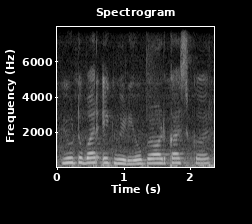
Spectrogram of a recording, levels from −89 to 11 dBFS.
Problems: constant background noise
